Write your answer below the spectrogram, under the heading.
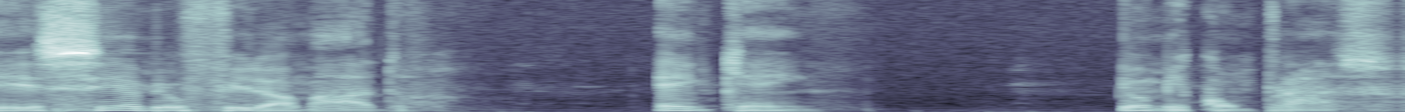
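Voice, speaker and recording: Putting on a booming character voice, a man speaks fairly slowly at a fairly low pitch in a solemn tone, with lively intonation and long, frequent pauses. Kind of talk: preacher performing a divine voice. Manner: booming, solemn.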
